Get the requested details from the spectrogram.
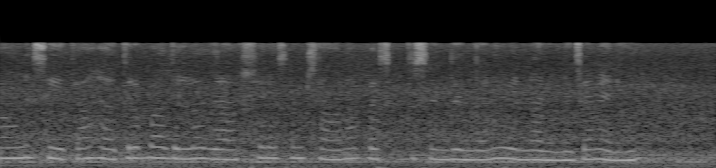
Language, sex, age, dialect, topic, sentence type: Telugu, male, 18-24, Telangana, agriculture, statement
